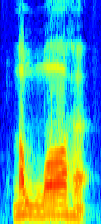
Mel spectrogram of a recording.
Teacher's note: اللہ کے لام کے پچھلے حرف کے اوپر زبر ہے، اس لیے اللہ کا لام موٹا پڑھا جائے گا، اس کے اوپر کھڑی زبر بھی ہے، ایک الف کے برابر کھینچ کر پڑھنا ہے۔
